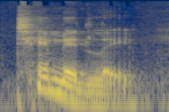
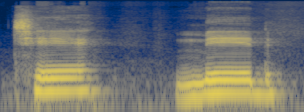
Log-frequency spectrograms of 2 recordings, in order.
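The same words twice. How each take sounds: First: Said in the usual way. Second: High, slow stretched timidly; drawn-out timidly. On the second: Shown as a demonstration. Teacher modelling the word for the class, stretched out. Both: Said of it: "Let's go".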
